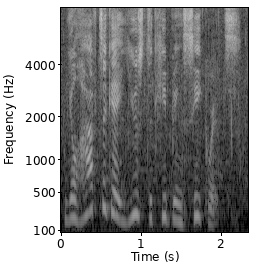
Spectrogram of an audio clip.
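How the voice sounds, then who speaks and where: A woman's voice: medium pitch, animated, moderate pace, slight background noise, close to an everyday voice. A woman playing an earnest young heroine in an audio drama, patiently explaining a secret to a friend.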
